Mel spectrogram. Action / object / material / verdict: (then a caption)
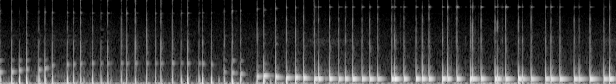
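tap / small glass jar with water inside / glass / none. Fingertips and nails tap and scratch the walls of a small, hollow, clear glass candy jar with a pink label and a pink-and-white checked lid, partly filled with water and held in the hands. Rapid, dry little clicks each carry a short glassy ring whose pitch climbs, then slides down to a lower, steady tone that repeats through the rest of the clip, with faint high ticks above.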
